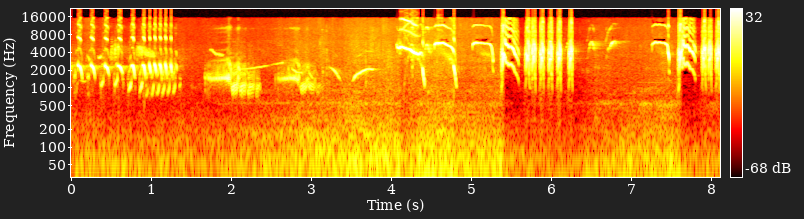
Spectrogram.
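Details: White-rumped shama in fighting song, many-voiced: opens with a fast stuttering run of whistled notes, then sweeping slurred whistles, sharp high downslurs and buzzy bursts, ending in clipped repeated notes.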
